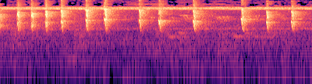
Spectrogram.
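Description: A squirrel gives loud, sharp chirps repeated in a quick, uneven series.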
